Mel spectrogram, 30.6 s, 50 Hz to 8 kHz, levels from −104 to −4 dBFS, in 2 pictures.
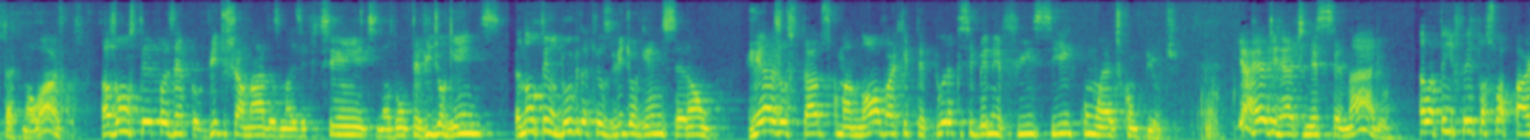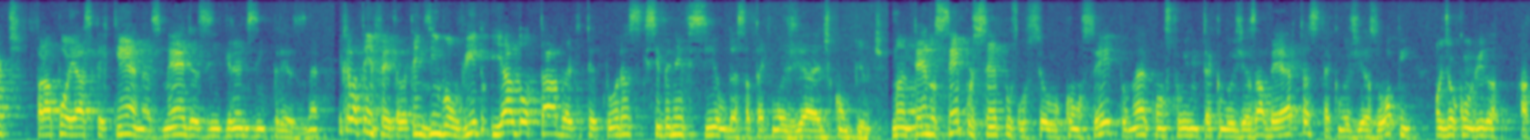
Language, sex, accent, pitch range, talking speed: Portuguese, male, Brazilian, 150-190 Hz, 175 wpm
